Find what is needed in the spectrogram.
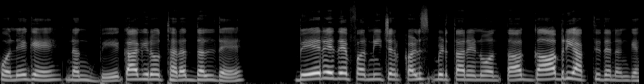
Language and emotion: Kannada, fearful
